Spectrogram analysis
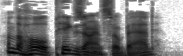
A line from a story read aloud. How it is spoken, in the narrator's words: Shen laughed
